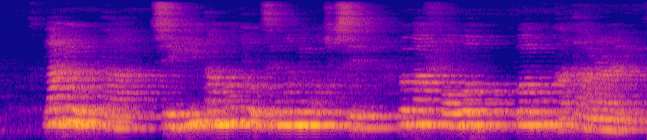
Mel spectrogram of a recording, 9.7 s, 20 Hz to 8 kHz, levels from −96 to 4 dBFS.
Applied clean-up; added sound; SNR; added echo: none; none; none; reverberation time 1.9 s.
